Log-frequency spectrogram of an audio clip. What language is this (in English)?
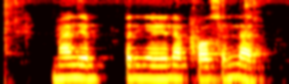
Uzbek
